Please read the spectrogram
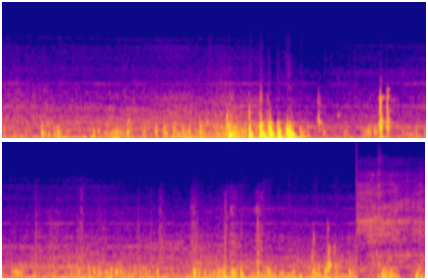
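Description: Muffled underwater sound picked up by a submerged camera: a steady low rumble of water against the housing, with scattered ticks and knocks and a louder run of thumps a little over two seconds in.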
